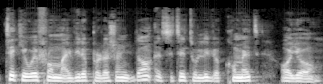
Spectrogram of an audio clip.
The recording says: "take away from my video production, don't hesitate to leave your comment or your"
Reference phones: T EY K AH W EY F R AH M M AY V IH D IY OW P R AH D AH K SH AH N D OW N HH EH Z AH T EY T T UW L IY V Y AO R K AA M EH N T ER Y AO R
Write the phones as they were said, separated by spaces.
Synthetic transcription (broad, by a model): T EY K AH W EY F R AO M M AY V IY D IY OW P R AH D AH K SH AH N D OW N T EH S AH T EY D T UW L IY V Y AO K AA M EH N T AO Y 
